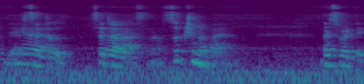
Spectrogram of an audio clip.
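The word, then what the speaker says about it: vyayam: the previous one, they are subtle asana, sukshma vayam. That's what they call it as. Sukshma? Sukshma means very subtle, tiny. Oh. Vayam means exercise, asana, practice. Okay. Asana practice. Right. Vayam.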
